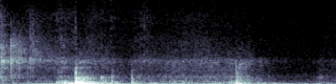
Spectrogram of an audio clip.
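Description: Two dull thumps from searching through storage under a desk: a louder one about half a second in and a softer one near the end.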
